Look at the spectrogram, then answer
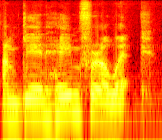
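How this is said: It is said in a broad Scottish accent. "In Scottish, you would say"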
